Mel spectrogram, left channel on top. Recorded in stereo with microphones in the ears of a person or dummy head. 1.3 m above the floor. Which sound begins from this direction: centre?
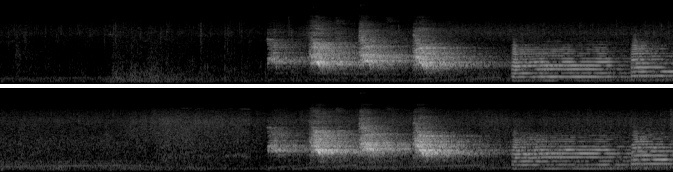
A dog barking, at 2.7 s.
